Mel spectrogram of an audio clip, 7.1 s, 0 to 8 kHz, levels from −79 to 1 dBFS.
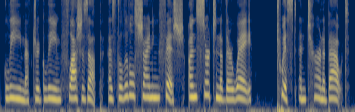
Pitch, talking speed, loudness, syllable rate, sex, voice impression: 260 Hz, 150 wpm, -19 LUFS, 4.0 syllables/s, female, feminine, adult-like, bright, soft, muffled, raspy, friendly, slightly reassuring, elegant, intense, sharp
